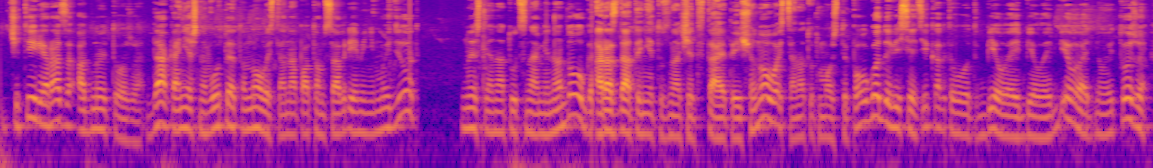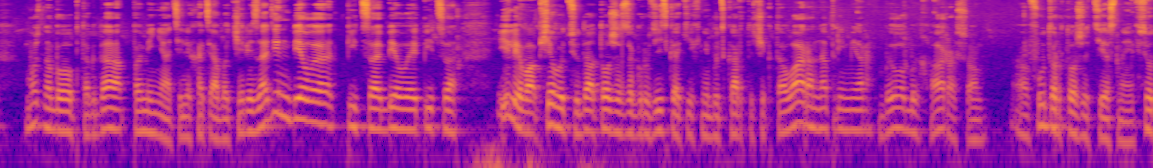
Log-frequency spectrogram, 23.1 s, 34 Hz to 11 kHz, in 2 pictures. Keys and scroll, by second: 4.2 ctrl+z.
